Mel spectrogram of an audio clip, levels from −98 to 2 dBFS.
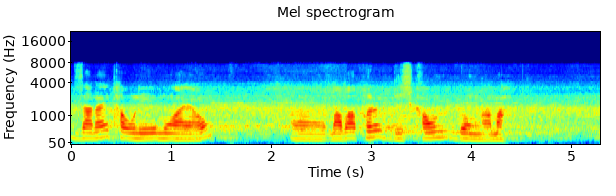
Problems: none marked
